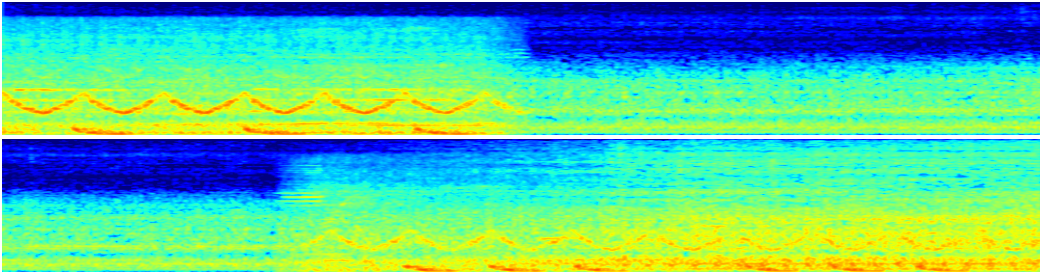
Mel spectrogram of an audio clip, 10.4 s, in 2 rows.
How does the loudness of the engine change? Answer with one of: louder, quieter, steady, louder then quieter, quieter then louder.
louder.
